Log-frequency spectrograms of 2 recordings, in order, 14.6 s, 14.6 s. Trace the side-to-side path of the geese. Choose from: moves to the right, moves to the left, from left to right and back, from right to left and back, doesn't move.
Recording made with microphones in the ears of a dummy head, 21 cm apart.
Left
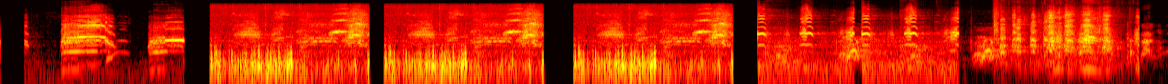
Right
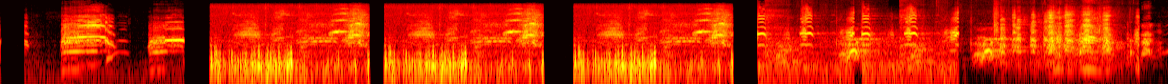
doesn't move.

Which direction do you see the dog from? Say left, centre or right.
right.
